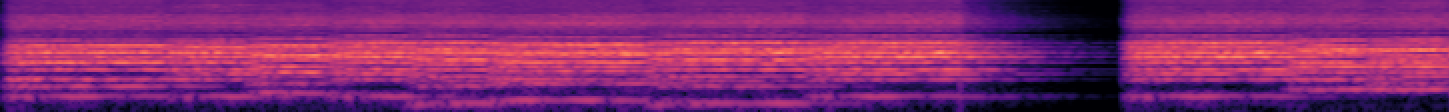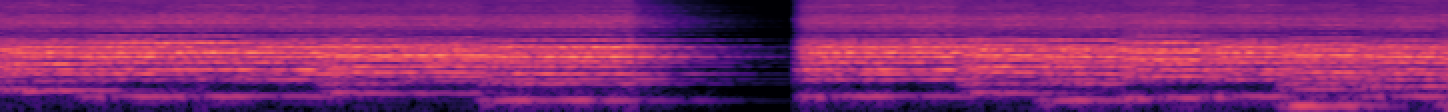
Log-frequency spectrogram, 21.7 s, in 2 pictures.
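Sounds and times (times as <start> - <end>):
soprano alto tenor bass choir singing a psalm: 0.0 - 21.7.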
